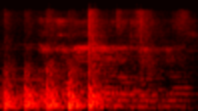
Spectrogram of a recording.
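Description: A sourdough bread loaf just out of a wood-fired oven at a farm bakery is tapped, giving a series of small, soft, hollow thuds with a low-mid tone and short ring. The hollow sound shows the loaf is baked through and ready.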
